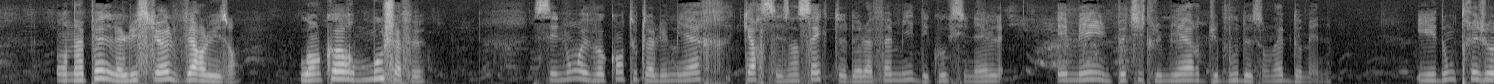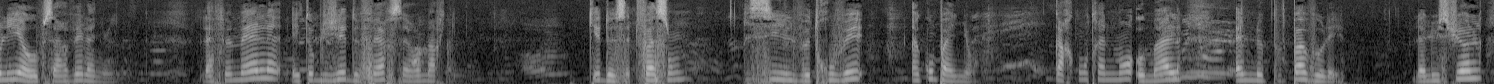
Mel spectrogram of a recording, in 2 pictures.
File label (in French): description en francais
